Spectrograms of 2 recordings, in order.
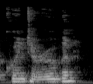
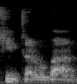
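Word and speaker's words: Quinta Ruban: to move on or Quinta Ruben depending on how you want to pronounce and I like Quinta Obon because it sounds more Spanish or Portuguese I suppose because it's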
